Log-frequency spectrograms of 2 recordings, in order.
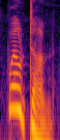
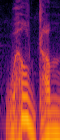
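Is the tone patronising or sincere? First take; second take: patronising; sincere. First: It is said in a patronising, condescending tone. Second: It is said in a plain, sincere tone. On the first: The praise talks down to the people praised. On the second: The praise is meant genuinely.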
